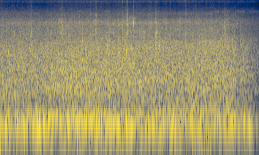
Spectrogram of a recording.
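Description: Steady rushing of stream water pouring over rocks, an even hiss with no break.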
